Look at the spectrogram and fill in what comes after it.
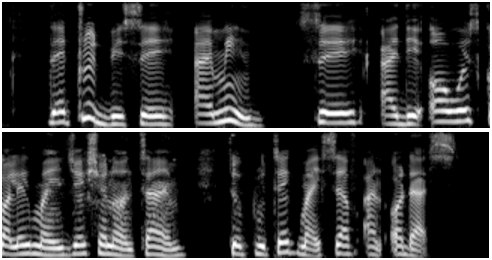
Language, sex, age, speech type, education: Nigerian Pidgin, female, 15-29, spontaneous, secondary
